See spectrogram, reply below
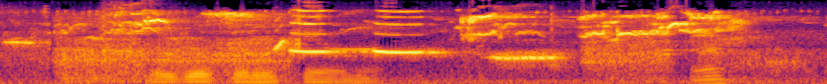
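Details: Australian pied butcherbird serenade: short harsh nasal notes, then level piping whistles and a lower warbled phrase, with high twittering above.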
